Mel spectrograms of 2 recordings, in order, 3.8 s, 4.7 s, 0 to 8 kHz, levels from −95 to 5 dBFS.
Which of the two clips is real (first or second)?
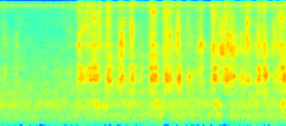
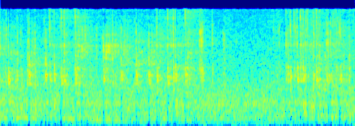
second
